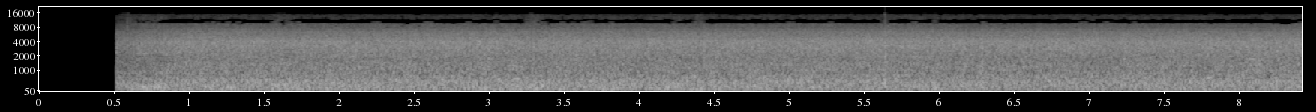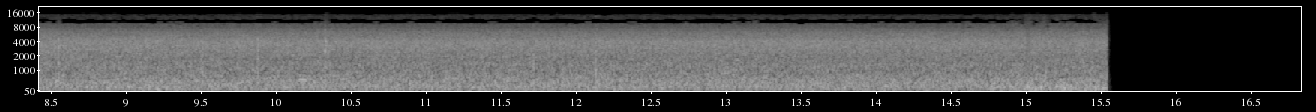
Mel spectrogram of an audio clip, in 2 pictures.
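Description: Steady rush of a large waterfall: an even, unchanging wash of falling water. It starts abruptly about half a second in and cuts off abruptly about a second before the end.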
